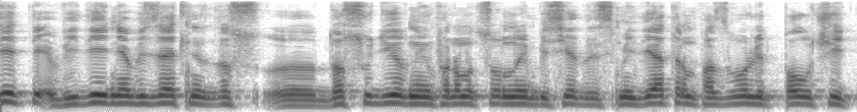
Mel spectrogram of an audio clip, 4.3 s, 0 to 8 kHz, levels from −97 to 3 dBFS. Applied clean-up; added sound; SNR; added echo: neural mask model Resemble Enhance denoiser.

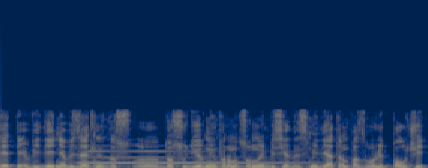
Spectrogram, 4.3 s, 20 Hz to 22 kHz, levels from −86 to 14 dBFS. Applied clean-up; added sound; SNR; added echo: none; Wind instrument, woodwind instrument; 13 dB; none.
